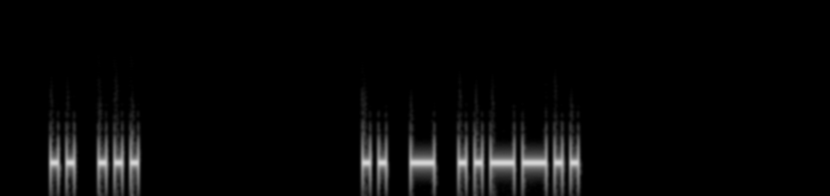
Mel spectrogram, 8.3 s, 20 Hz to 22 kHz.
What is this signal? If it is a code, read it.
Morse code, heard as a keyed tone, about 15 wpm, 700 Hz. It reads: IS IT?
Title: 4x Word-Spacing - Sentences from Top 200 Words - 15wpm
